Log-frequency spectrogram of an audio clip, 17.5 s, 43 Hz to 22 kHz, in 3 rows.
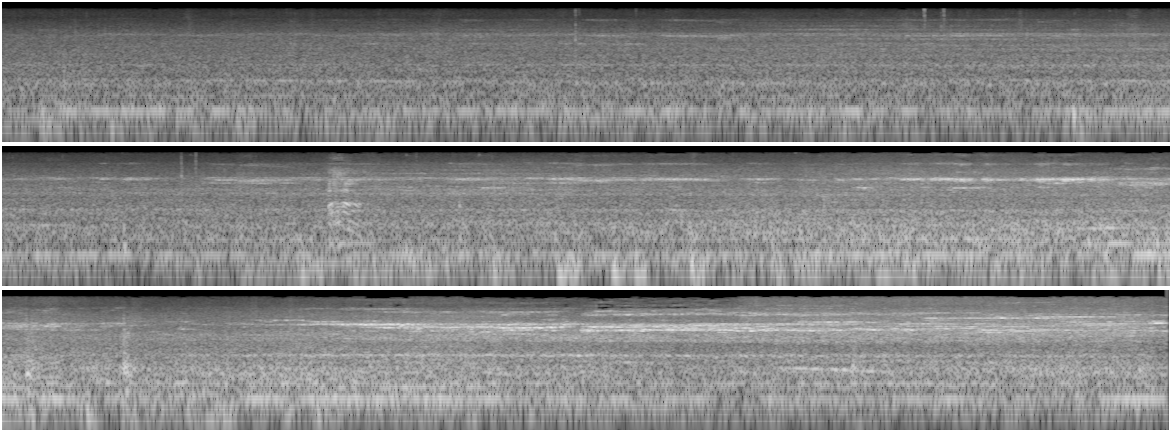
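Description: TEMU2000 Puyuma Express tilting electric multiple unit pulling into a station platform and slowing, its wheels rumbling on the rails and growing louder as the cars pass. A high squeal builds in the last few seconds as it slows.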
